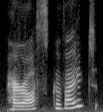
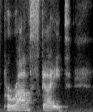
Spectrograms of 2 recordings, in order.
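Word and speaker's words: perovskite: bottom cells of a parasite si tandem to study current matching? Again, apologies. No, I completely understand that's can be a tough word to pronounce. It's peravkite.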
